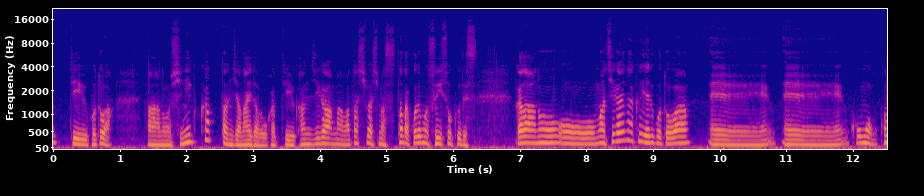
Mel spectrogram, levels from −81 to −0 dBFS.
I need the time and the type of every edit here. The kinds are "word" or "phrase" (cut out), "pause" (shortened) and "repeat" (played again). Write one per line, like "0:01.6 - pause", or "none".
0:10.9 - repeat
